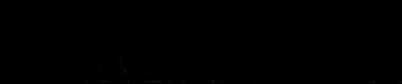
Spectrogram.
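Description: A man speaks quietly nearby, away from the microphone.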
